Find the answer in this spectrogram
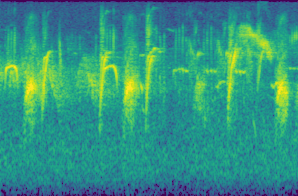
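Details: Common starling (Sturnus vulgaris) giving a short sequence of loud, repeated whistled notes, each a quick downward slur, roughly one per second, mixed with squeaky upslurs.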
